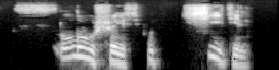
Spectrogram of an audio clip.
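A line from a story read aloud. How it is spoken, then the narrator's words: Strained mutter. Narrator (Russian): С трудом пробормотал Креол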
